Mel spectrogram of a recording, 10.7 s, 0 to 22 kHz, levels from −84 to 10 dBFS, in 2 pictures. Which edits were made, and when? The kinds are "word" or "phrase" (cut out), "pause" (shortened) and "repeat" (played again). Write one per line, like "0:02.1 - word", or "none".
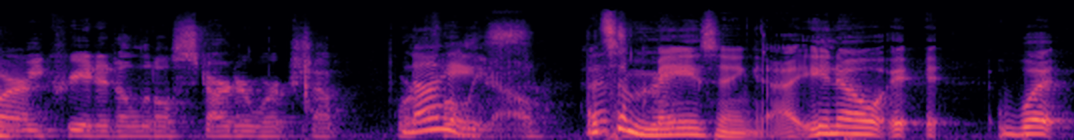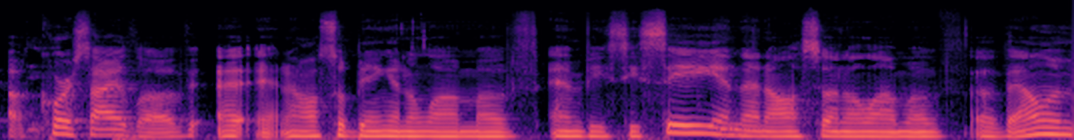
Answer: none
